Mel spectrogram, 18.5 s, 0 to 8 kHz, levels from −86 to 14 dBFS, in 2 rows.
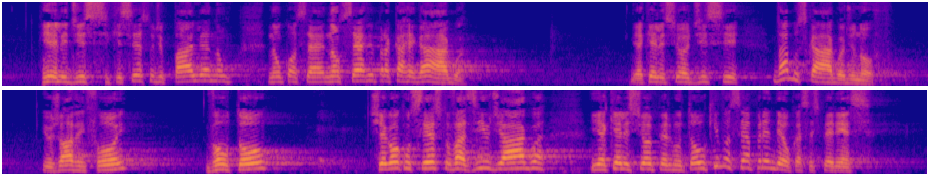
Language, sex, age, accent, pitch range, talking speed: Portuguese, male, 40-59, Brazilian, 165-205 Hz, 145 wpm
